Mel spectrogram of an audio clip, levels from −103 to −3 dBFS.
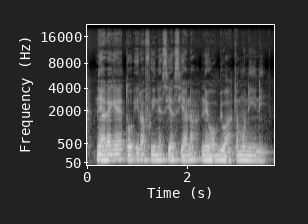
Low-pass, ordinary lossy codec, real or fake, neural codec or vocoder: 19.8 kHz; none; real; none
